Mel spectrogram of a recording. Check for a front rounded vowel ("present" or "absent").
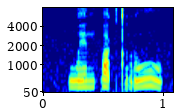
absent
